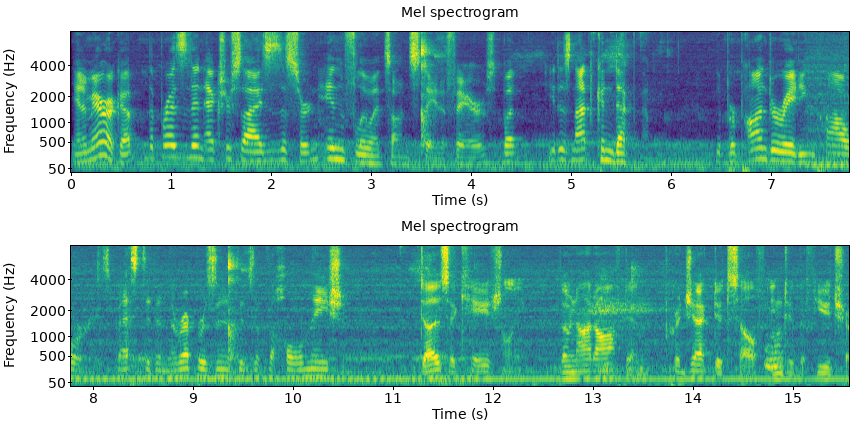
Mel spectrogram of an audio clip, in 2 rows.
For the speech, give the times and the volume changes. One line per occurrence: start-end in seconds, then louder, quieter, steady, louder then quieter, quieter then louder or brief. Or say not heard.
0.0-15.5 steady.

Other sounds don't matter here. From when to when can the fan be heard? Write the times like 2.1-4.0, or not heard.
7.3-15.5.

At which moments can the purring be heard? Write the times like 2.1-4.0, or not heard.
0.0-15.5.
